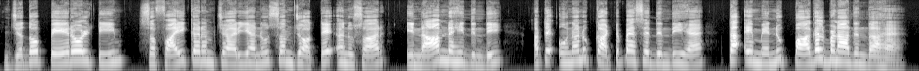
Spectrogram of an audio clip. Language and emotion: Punjabi, angry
